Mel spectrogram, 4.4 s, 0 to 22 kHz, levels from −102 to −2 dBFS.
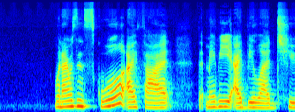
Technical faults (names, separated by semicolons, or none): none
